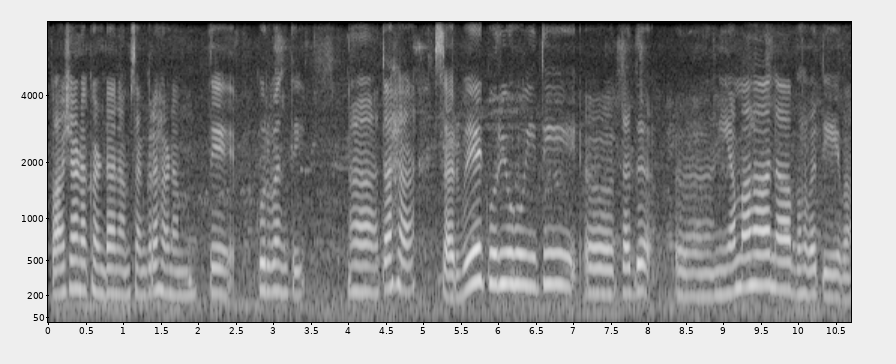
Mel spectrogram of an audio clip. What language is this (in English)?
Sanskrit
